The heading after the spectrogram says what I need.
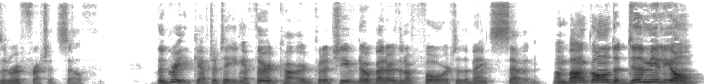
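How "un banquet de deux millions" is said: raised, ringing French croupier call; casino croupier. A narrator's reading. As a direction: call the stakes out to the table. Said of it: "said the croupier".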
